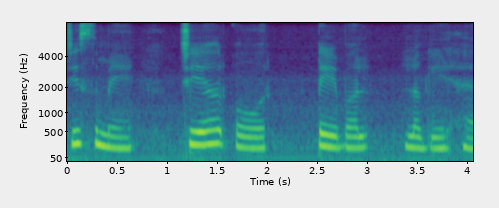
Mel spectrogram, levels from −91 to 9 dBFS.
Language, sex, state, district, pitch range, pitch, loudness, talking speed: Hindi, male, Punjab, Fazilka, 195-250 Hz, 205 Hz, -15 LUFS, 90 wpm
